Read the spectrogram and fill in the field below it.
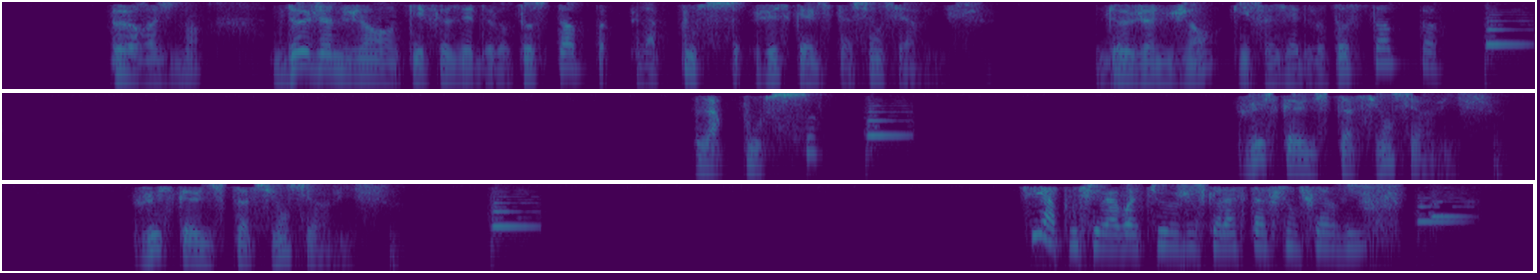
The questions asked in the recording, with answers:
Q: Qui a poussé la voiture jusqu'à la station-service ?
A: Deux jeunes gens qui faisaient de l'autostop.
